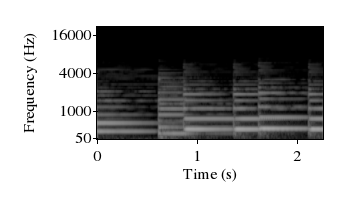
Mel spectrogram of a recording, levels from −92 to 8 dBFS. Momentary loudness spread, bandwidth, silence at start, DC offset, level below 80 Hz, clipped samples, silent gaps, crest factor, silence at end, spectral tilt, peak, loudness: 9 LU; 6.2 kHz; 0 s; under 0.1%; -74 dBFS; under 0.1%; none; 12 dB; 0 s; -7 dB/octave; -24 dBFS; -37 LUFS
